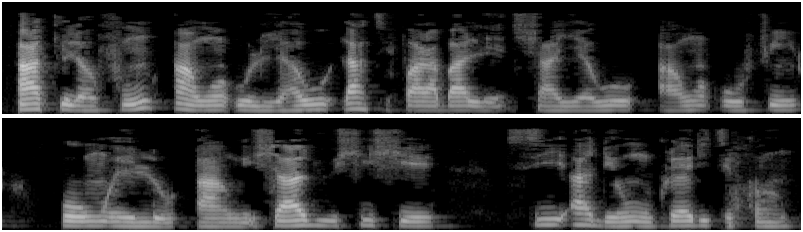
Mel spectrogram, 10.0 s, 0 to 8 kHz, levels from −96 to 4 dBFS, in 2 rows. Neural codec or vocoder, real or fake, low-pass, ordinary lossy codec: none; real; 7.2 kHz; MP3, 24 kbps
